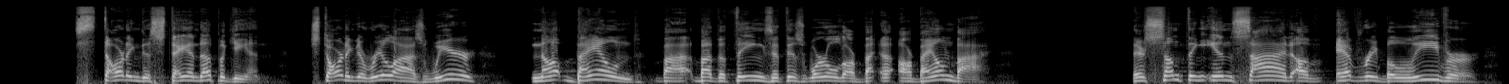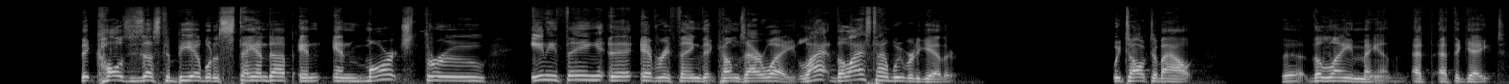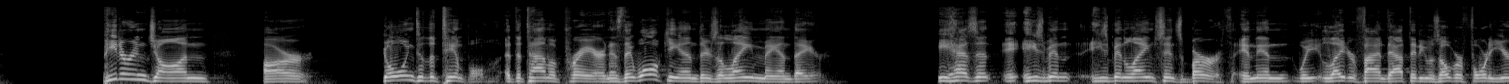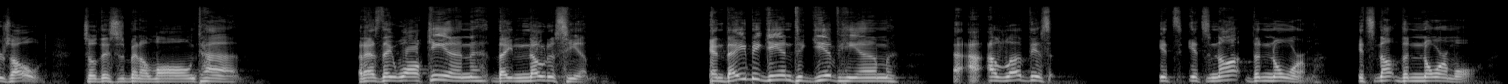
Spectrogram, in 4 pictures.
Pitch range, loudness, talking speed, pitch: 145-180 Hz, -22 LUFS, 145 wpm, 160 Hz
